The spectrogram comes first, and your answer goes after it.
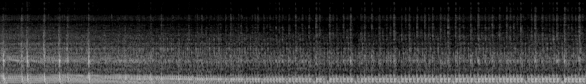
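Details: Evinrude 20hp modified to 25hp two-stroke outboard after full service (head cleaned, new thermostat, gaskets, primer seals, reeds): fires, revs drop, then settles into a steady, even idle; running healthy.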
